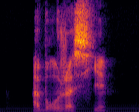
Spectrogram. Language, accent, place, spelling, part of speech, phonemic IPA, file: French, France, Lyon, abrogeassiez, verb, /a.bʁɔ.ʒa.sje/, LL-Q150 (fra)-abrogeassiez.wav
- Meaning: second-person plural imperfect subjunctive of abroger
